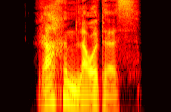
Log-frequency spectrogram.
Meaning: genitive singular of Rachenlaut
- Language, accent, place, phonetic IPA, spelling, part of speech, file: German, Germany, Berlin, [ˈʁaxn̩ˌlaʊ̯təs], Rachenlautes, noun, De-Rachenlautes.ogg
